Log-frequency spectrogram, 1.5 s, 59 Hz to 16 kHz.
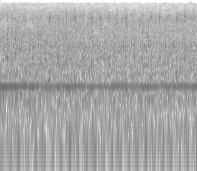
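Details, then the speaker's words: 2006 Nissan Maxima V6 six-speed manual that overheated on a mountain grade, idling in a cooling system test: at 203° both radiator fans kick on low speed with an even, steady airy whoosh and no rattle, running normally. "All right, so at 203°, cooling fans just kicked on low speed. They are both spinning very nicely."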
